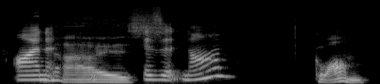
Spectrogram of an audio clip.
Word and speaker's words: Guam: guys is it Nam Guam you do pronounce the G okay I think um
